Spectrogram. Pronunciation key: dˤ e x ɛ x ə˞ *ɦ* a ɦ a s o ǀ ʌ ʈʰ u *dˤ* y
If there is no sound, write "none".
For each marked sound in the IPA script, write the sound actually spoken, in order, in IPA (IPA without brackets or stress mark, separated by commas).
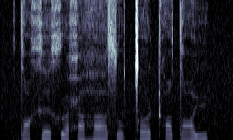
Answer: ħ, dˤ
